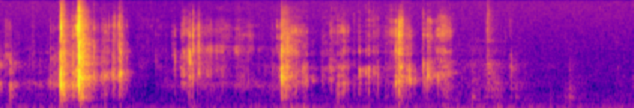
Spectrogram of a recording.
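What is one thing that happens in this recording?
Small items click and rustle as hands handle them.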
